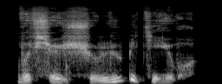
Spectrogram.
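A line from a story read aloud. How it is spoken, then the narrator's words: Barely audible question. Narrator (Russian): чуть слышно спросил Джессинт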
